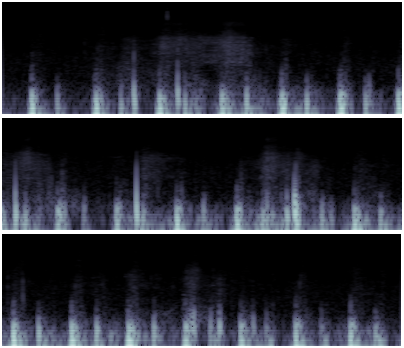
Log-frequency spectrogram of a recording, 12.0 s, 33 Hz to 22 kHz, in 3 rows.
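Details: Strong heartbeat: quick, thudding beats at about 100 a minute, with some faint rushing noise between them.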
